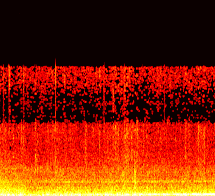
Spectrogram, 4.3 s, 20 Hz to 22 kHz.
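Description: Scania 113 truck's six-cylinder diesel engine running at a steady cruise, heard from inside the cab as a steady low hum over road and tyre noise.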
